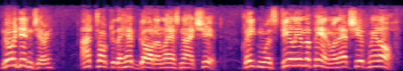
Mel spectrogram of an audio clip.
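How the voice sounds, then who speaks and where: Loud, high-strung police lieutenant. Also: male voice, a little fast. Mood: worried. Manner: loud, emphatic, high-pitched. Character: anxious police lieutenant, boastful then worried. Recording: dull lo-fi old radio broadcast.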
